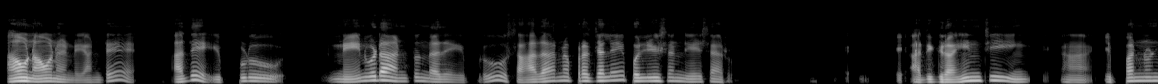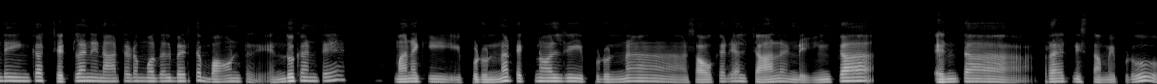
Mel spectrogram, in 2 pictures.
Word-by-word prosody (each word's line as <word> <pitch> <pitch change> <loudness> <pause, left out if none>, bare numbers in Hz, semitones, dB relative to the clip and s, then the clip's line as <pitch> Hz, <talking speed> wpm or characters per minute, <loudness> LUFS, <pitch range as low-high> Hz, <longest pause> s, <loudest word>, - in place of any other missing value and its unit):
అవునవునండి. 135 -8 +7
అంటే, 105 - -5 0.7
అదే 200 +10 +2 0.2
ఇప్పుడు 155 +6 -3 0.9
నేను 130 +8 +3
కూడా 195 0 +8
అంటుందదే. 145 -6 -3
ఇప్పుడు 120 +9 -10 0.3
సాధారణ 135 +11 +2
ప్రజలే 170 +4 +3
పొల్యూషన్ 160 0 +2
జేశారు. 125 -2 -5 1.2
ఇ - - -51 0.5
ఇ - - -9
అది 110 +2 +1
గ్రహించి 160 +12 +5 0.2
ఇన్ 120 -1 -1 0.5
ఆహ్, 105 0 -6 0.2
ఇప్పటి 160 +9 +1
నుండి 170 0 +1
ఇంకా 160 +2 0
చెట్లని 165 +4 +1
నాటడం 155 +2 -3
మొదలుపెడితే 155 +3 -1
బావుంటది. 130 -1 -3
ఎందుకంటే 165 +5 +1 0.7
మనకి 130 0 0 0.2
ఇప్పుడున్న 115 +2 -1
టెక్నాలజీ, 150 +1 0
ఇప్పుడున్న 120 +1 -4 0.7
సౌకర్యాలు 140 +6 -1
చాలండి. 115 -2 0 0.2
ఇంకా 155 +7 +3 0.9
ఎంత 130 +4 -1 0.8
ప్రయత్నిస్తాం, 130 -4 -2
ఇప్పడూ 125 +9 -2
140 Hz, 95 wpm, -25 LUFS, 120-160 Hz, 1.2 s, కూడా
